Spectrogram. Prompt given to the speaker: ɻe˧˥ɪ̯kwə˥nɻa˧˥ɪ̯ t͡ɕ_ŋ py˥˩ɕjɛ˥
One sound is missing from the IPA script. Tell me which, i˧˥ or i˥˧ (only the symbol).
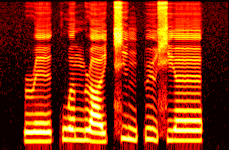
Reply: i˥˧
